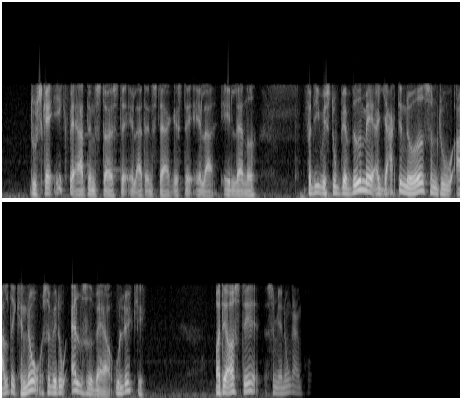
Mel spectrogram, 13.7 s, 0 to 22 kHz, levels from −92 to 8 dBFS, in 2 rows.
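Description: Nothing in this speech recording is technically wrong. It has passed through a call path with nothing above 4 kHz, which fits G.711 A-law at 64 kbps, and it fades out smoothly from around 10 s to 11.54 s.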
